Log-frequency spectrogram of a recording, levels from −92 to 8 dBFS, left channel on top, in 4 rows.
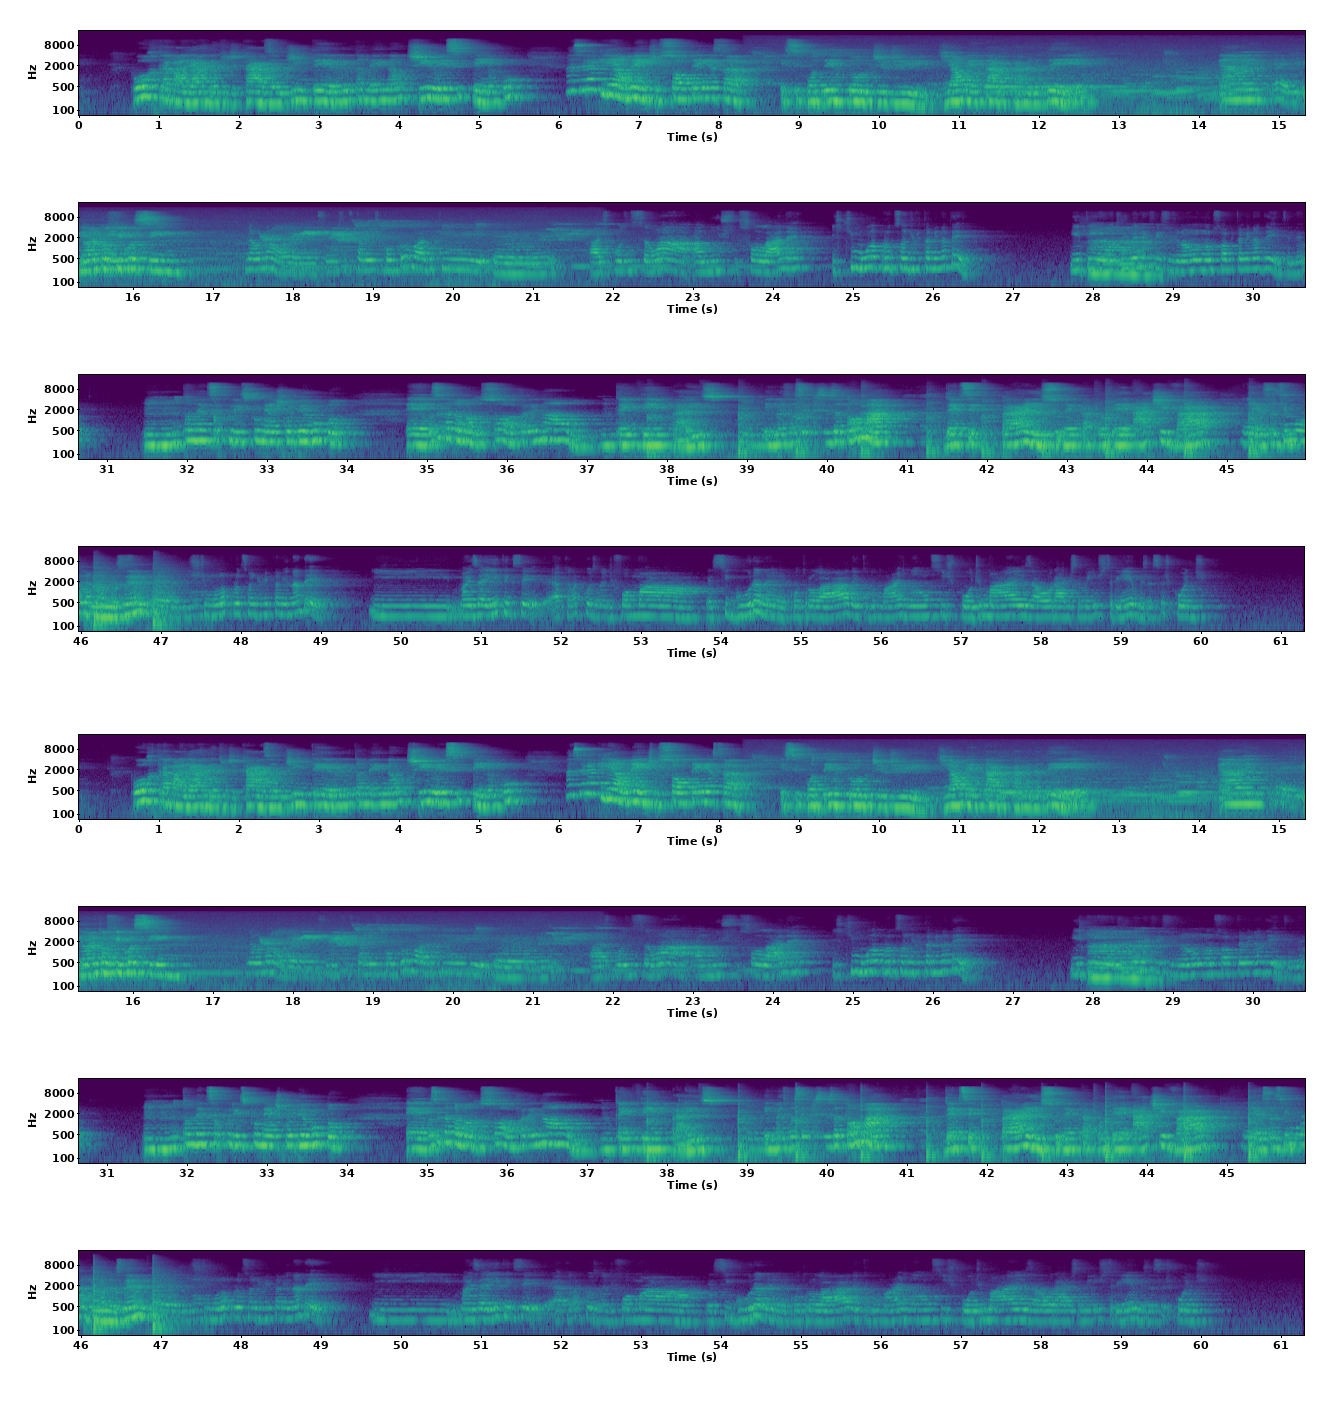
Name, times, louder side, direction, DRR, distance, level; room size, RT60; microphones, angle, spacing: voice 1, 0.7-5.4 6.1-12.6 14.2-14.8 15.3-16.6 27.9-28.7 31.4-33.9 34.3-38.6 39.2-40.7 41.4-41.9 42.2-44.7 45.3-46.8, equal, 85° right, -4 dB, 1.1 m, -25 dB
sound 1, 8.3-21.9, equal, 5° right, 0.6 m, -42 dB
sound 2, 11.3-24.6, equal, 25° right, 1.0 m, -41 dB
voice 2, 14.8-16.1 17.4-21.4 21.7-24.4 24.7-26.5 27.7-30.8 32.2-32.4 38.9-39.4 45.2-49.1 49.6-60.0, left 2 dB, 50° left, 4 dB, 0.4 m, -32 dB
sound 3, 37.5-47.6, right 1 dB, 65° right, 0.6 m, -37 dB
5.9 x 2.6 x 2.4 m, 1.1 s
head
